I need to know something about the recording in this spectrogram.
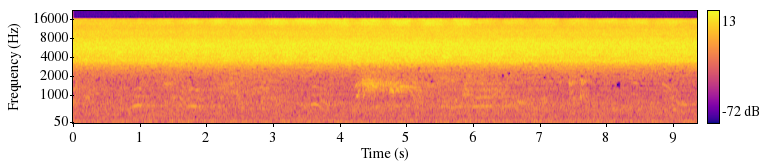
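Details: Midsummer cicadas on a school sports ground keep up a loud, steady, high-pitched whirring, while a short faint wavering call rises briefly near the middle.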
